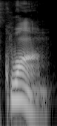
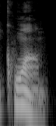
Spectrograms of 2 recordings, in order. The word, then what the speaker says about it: qualm: difficult and that is quam and by the way this is spelled qua LM the L is silent that's why we say quam but anyway let's see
